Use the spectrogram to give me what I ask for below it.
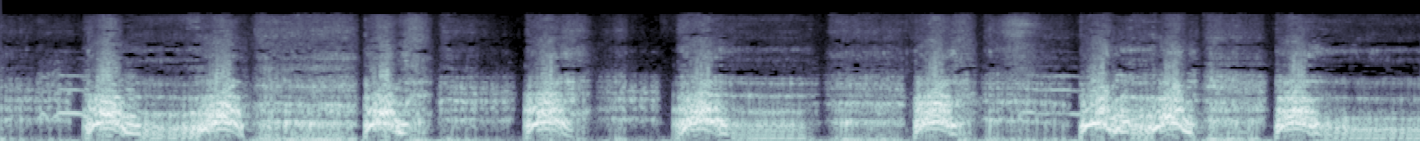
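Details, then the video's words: Kangal shepherd dog (Aksaray Malaklı) in Anatolia, Turkey, barking fiercely at strangers in defence of its owner's property and animals; rapid, loud, gruff barks, roughly nine, arrive in quick uneven succession. "Kangal çoban köpeği Aksaray malaklisi Anadolu aslanı vahşi hırçın kızgın köpek havlaması urmesi sesi"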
